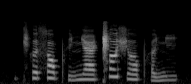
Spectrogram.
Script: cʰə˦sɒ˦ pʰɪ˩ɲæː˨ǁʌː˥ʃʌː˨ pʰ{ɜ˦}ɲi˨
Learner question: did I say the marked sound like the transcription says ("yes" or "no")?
no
